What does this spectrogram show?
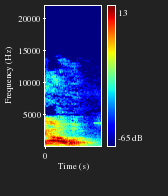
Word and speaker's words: hour: जैसे आवर लिखते हैं HOUR, लेकिन बोलेंगे आवर, H यहां साइलेंट है।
